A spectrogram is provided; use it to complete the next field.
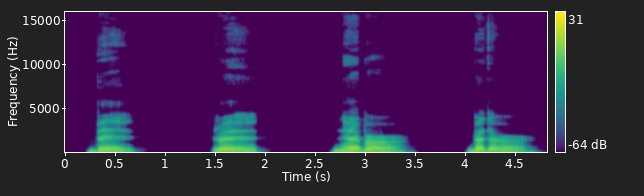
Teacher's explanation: se reproduce como el sonido de la letra E del español, pero más abierta, es decir, como si dijeras la E, pero dejando la boca un poco más abierta y la lengua ligeramente más baja.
